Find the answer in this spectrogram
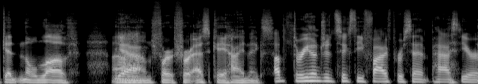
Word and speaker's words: SK Hynix: it's SK Hynix.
